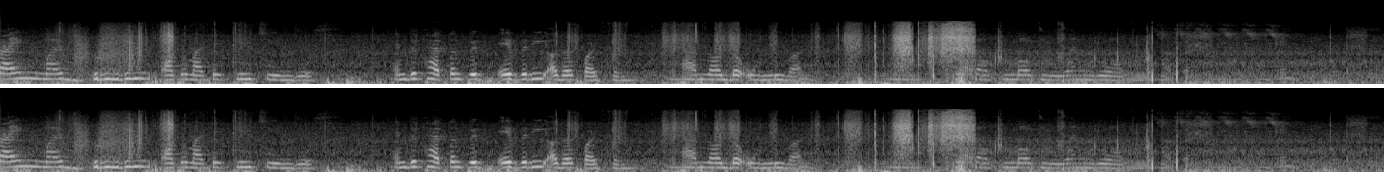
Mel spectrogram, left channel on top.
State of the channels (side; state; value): both; identical; correlation 1.00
